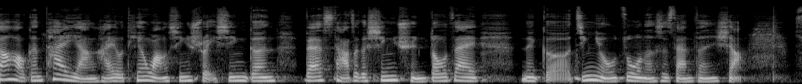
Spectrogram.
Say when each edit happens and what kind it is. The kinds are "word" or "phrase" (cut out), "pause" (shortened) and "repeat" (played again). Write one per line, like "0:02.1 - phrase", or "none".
none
